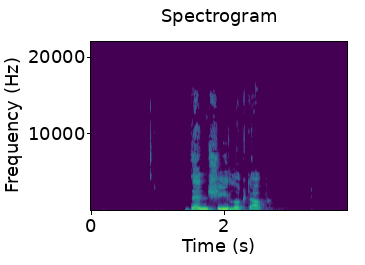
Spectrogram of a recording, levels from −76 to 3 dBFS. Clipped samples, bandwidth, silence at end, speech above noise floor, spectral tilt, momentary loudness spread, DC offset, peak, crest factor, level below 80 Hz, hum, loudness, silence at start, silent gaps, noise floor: under 0.1%; 16 kHz; 1.3 s; 59 dB; -6 dB/octave; 9 LU; under 0.1%; -8 dBFS; 18 dB; -60 dBFS; none; -23 LUFS; 1.4 s; none; -81 dBFS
